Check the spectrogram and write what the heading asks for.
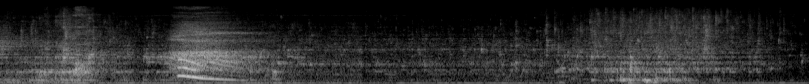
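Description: Toilet being flushed: water rushing through the bowl, with a falling, sliding tone about two seconds in. The rush then carries on, swells again near the end and fades away.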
